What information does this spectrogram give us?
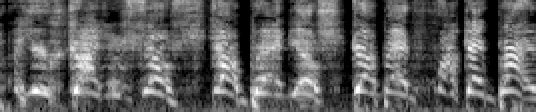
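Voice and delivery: loud, high distorted demon shout; demonic voice. Retold or imitated. Possessed woman cursing her viewers, demonic shouting. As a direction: shriek the insult like something possessed. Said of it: "it sounded like".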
